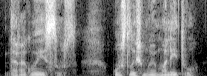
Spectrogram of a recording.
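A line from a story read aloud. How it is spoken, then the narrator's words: Sobbing whisper. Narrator (Russian): всхлипывая, прошептала она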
